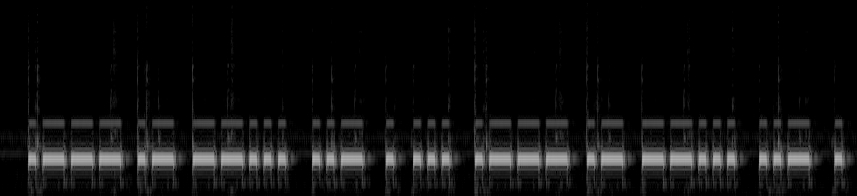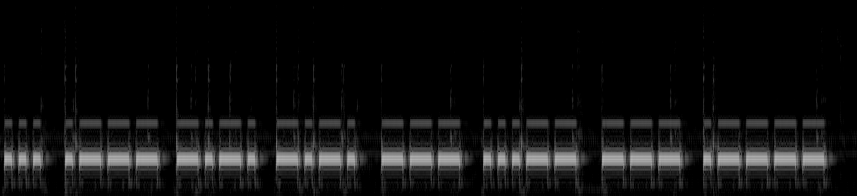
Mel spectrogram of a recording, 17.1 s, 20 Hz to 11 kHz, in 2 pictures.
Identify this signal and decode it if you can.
Morse code, heard as a keyed tone, about 17 wpm, 650 Hz. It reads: JA7UES JA7UES JCC O3O1
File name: jh8cbh / 2021cw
